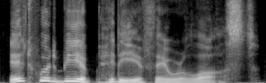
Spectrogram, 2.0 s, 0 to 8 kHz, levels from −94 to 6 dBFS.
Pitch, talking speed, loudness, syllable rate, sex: 155 Hz, 270 wpm, -19 LUFS, 6.0 syllables/s, male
